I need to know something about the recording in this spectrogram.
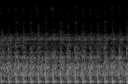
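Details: Renegade 125cc single-cylinder after fitting a rockwool-packed 45mm x 140mm baffle to the top exhaust pipe, which was previously a straight pipe: soft, even putter, no misses or rattles; quiet, healthy idle through the exhaust.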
